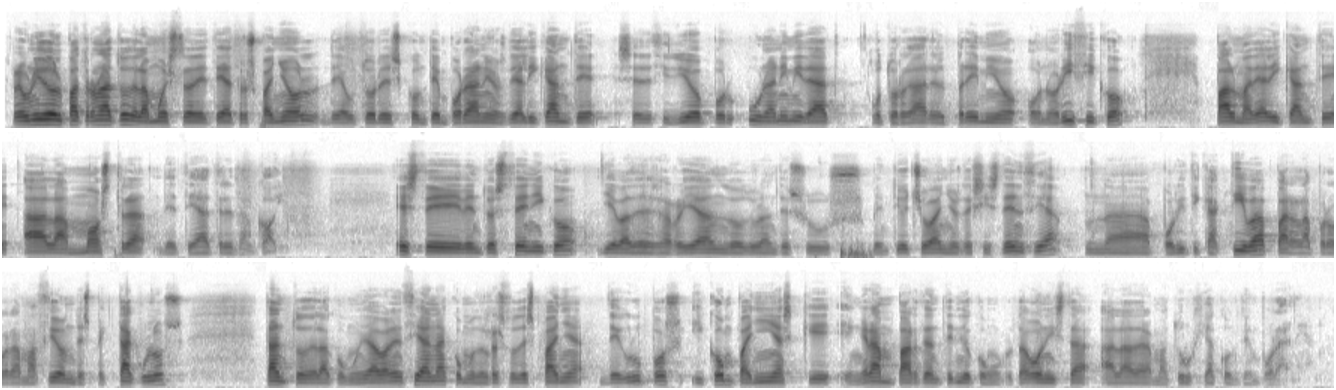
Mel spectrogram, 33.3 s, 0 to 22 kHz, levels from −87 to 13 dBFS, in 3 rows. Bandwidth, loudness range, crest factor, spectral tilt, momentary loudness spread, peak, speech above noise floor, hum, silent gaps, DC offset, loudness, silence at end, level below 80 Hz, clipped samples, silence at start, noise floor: 16 kHz; 4 LU; 24 dB; -2.5 dB/octave; 14 LU; 0 dBFS; 27 dB; none; none; under 0.1%; -24 LUFS; 0.4 s; -68 dBFS; under 0.1%; 0.1 s; -51 dBFS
